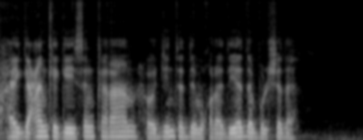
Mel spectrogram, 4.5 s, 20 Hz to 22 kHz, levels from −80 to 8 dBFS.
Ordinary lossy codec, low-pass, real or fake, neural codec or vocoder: none; none; fake; vocoder, 44.1 kHz, 128 mel bands, Pupu-Vocoder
